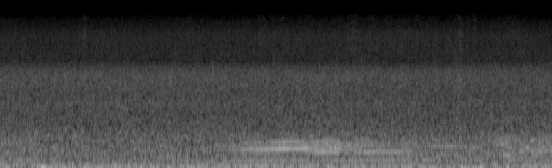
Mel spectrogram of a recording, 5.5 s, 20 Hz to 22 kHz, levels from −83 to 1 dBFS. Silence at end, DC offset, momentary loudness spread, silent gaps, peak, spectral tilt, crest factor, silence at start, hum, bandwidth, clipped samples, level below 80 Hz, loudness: 0 s; under 0.1%; 5 LU; none; -20 dBFS; -4.5 dB/octave; 16 dB; 0 s; none; 16 kHz; under 0.1%; -40 dBFS; -37 LUFS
